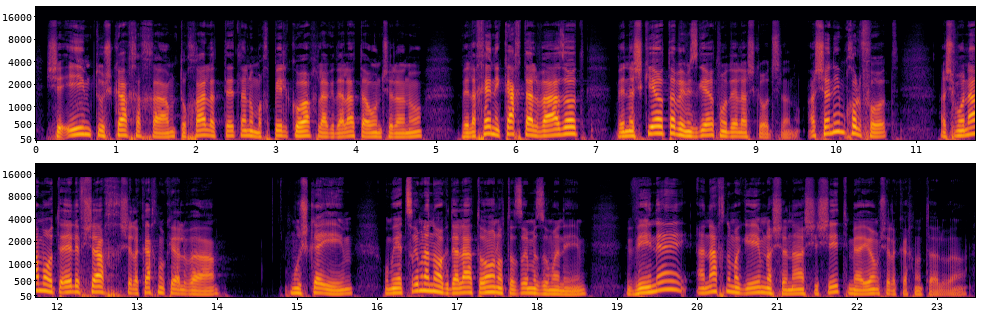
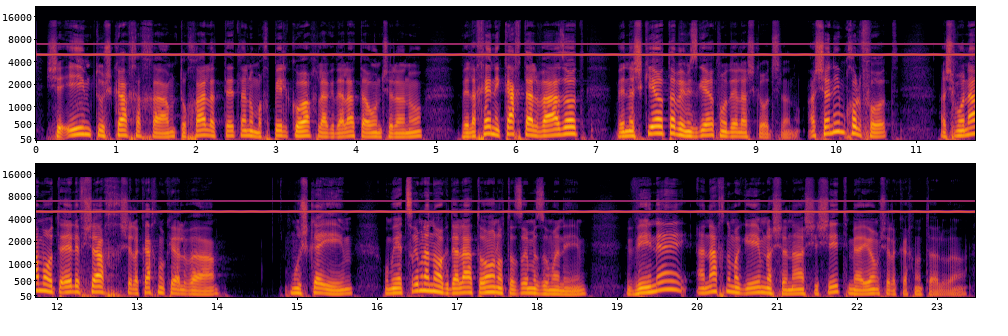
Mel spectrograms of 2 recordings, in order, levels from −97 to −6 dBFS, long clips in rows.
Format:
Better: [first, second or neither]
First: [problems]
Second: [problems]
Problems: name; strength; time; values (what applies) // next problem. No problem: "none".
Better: first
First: none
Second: high-pitched whine; loud; throughout; 5 kHz, 10 dB below the speech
